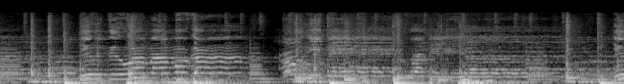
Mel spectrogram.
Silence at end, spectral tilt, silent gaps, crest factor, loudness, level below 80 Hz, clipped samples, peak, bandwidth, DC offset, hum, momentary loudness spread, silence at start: 0 s; -6 dB/octave; none; 16 dB; -19 LUFS; -22 dBFS; under 0.1%; -2 dBFS; 12.5 kHz; under 0.1%; none; 9 LU; 0 s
